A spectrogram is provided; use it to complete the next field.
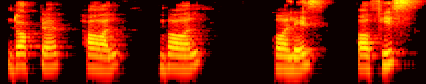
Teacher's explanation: आ और ओ ध्वनियों के मध्यवर्ती ध्वनि है। आ और ओ ध्वनियों का जो उच्चारण होता है उसके मध्य का जो उच्चारण होता है वह औ होता है। · अब देखते हैं अ ध्वनि के बारे में अगर देखें तो हिंदी के 11 स्वरों के अतिरिक्त अंग्रेजी के डॉक्टर, हॉल, बॉल, कॉलेज, ऑफिस जैसे शब्दों के लिए बोली जाने वाली जो आ ध्वनि है, वह ध्वनि जो है वह आ और ओ ध्वनियों की मध्यवर्ती ध्वनि है। आ और ओ ध्वनियों का जो उच्चारण होता है उसके मध्य का जो उच्चारण होता है वह अ होता है।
